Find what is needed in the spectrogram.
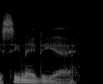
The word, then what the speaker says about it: sine die: No, because the I's are pronounced E's and the E's are pronounced E, so it would be Sine Die.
